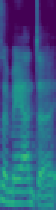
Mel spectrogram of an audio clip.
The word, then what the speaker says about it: Amanda: I mean, to the point that sadly, because my name is Amanda, it rhymes with panda.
